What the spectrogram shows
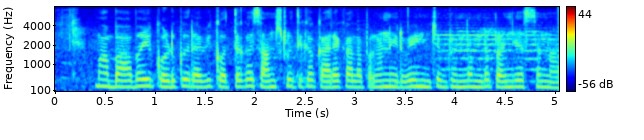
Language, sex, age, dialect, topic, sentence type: Telugu, female, 25-30, Central/Coastal, banking, statement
